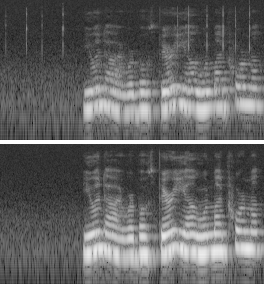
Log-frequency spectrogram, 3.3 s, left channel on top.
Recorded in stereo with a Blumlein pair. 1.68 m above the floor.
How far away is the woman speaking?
About 0.6 m.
